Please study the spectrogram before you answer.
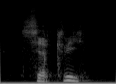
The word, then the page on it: circuit: /sɪrˈkʋi/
